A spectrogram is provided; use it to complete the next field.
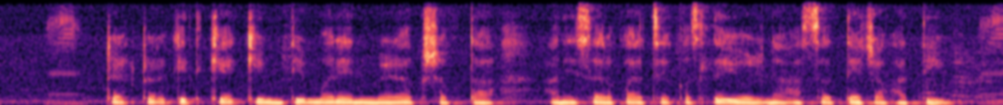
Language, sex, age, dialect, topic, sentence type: Marathi, female, 25-30, Southern Konkan, agriculture, question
